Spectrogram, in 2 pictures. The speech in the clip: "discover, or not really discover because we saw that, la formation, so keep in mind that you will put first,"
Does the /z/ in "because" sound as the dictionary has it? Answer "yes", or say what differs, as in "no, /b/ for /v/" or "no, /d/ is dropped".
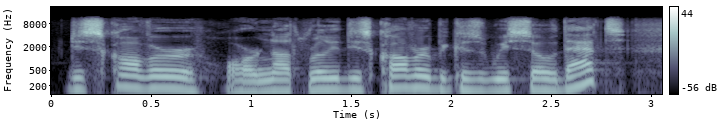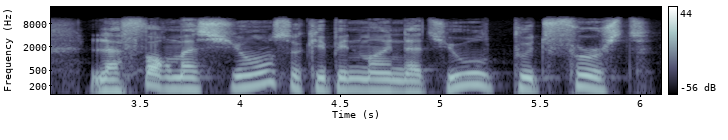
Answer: yes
